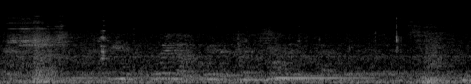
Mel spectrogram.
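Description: Metal utensils clink lightly against a plate.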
